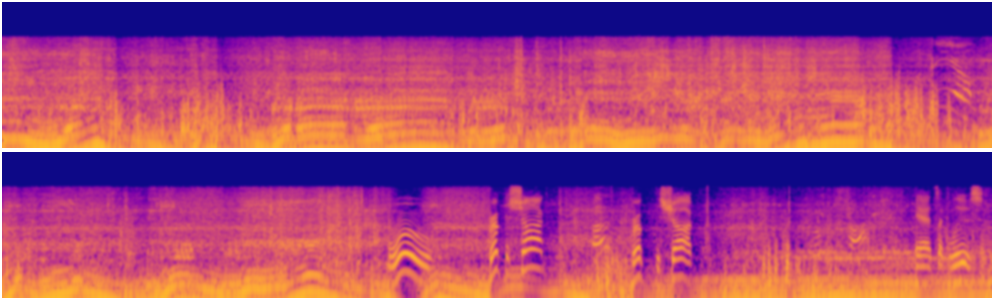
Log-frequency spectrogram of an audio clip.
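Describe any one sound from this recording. An off-road vehicle's engine revs up and down as it climbs.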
